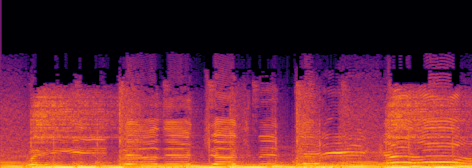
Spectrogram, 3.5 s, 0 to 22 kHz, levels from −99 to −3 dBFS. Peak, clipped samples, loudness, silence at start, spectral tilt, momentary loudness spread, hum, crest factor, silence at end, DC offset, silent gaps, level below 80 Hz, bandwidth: -2 dBFS; under 0.1%; -14 LUFS; 0 s; -6 dB/octave; 4 LU; none; 12 dB; 0 s; 1%; none; -24 dBFS; 11.5 kHz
